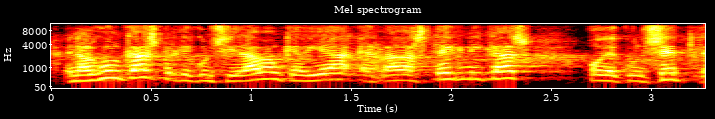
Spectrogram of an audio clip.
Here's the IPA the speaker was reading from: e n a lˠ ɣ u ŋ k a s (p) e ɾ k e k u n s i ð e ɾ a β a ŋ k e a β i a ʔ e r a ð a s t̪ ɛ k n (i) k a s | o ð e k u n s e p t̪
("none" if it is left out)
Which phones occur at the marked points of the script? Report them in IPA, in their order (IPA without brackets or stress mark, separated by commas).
p, i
